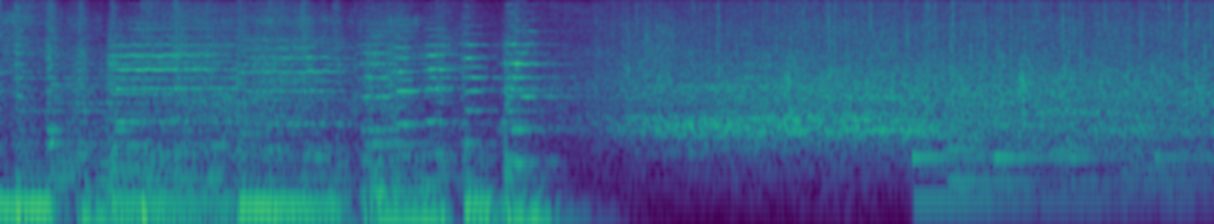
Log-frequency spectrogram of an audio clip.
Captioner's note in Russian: аплодисменты; ликование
